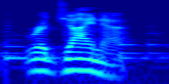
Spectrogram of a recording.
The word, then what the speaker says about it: Regina: It's pronounced Regina. – Sorry. – She's named after Saskatchewan.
